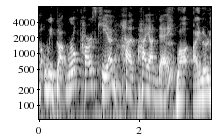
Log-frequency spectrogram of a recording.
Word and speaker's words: Hyundai: got world cars Kia Hyundai well I learned how to say this properly ready that's not correct how do you say it right with Monday Hyundai ok and then I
